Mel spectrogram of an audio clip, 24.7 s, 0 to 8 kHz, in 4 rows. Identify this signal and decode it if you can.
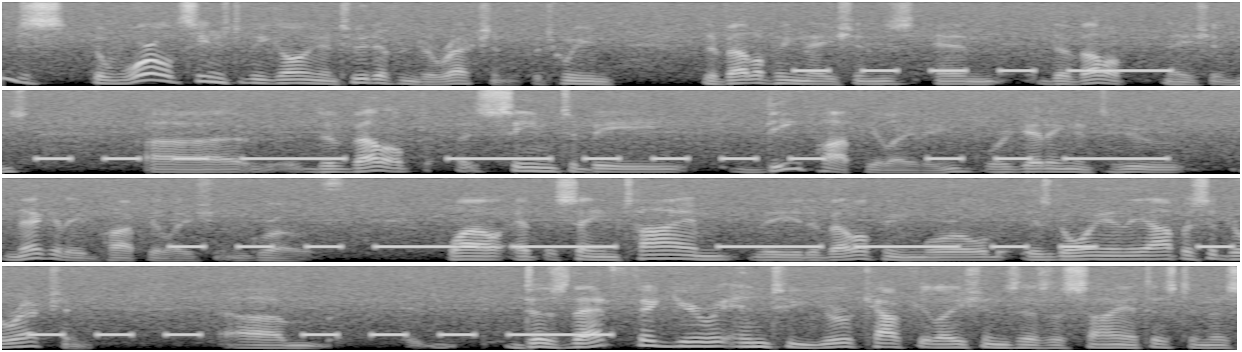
Morse code, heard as a keyed tone, machine-sent, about 7 wpm, 560 Hz, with speech in English. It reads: 4V6U 3ZHV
